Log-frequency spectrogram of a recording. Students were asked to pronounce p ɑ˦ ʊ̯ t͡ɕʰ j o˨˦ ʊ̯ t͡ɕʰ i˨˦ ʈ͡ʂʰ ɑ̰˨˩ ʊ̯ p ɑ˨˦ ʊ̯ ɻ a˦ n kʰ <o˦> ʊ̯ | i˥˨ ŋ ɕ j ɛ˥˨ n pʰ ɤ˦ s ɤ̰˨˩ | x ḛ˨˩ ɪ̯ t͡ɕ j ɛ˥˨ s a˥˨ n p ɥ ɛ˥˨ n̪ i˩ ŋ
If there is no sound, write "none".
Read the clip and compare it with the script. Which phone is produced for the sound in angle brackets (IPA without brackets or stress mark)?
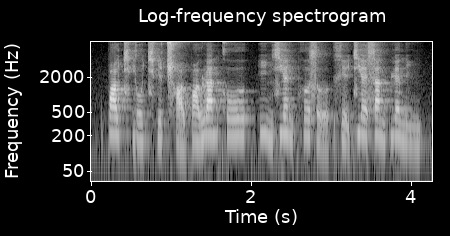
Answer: o˦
